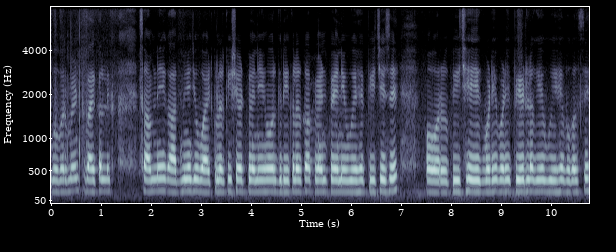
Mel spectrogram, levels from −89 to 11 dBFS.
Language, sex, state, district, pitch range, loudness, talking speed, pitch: Hindi, male, Chhattisgarh, Balrampur, 175-185 Hz, -14 LUFS, 195 wpm, 180 Hz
